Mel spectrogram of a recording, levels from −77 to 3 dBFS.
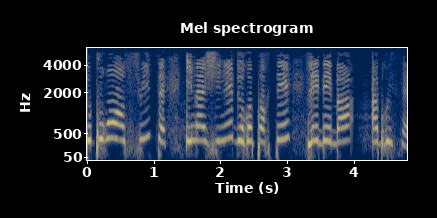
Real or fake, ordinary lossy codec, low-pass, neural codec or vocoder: real; none; 5.4 kHz; none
